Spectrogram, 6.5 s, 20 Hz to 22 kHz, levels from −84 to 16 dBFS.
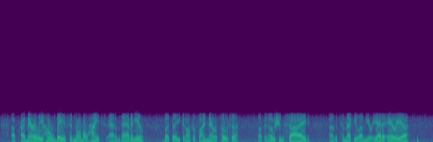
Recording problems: high frequencies cut off; severe; nothing above 4 kHz
wrong speed and pitch; too fast and too high; 1.7 times normal speed
distortion; slight; 6% of the sound clipped
hiss; faint; throughout; 20 dB below the speech

